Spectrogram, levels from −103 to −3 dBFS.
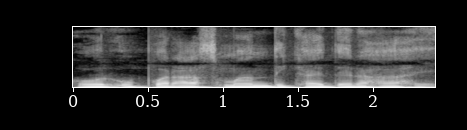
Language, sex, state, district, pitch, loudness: Hindi, male, Jharkhand, Ranchi, 150 Hz, -11 LUFS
